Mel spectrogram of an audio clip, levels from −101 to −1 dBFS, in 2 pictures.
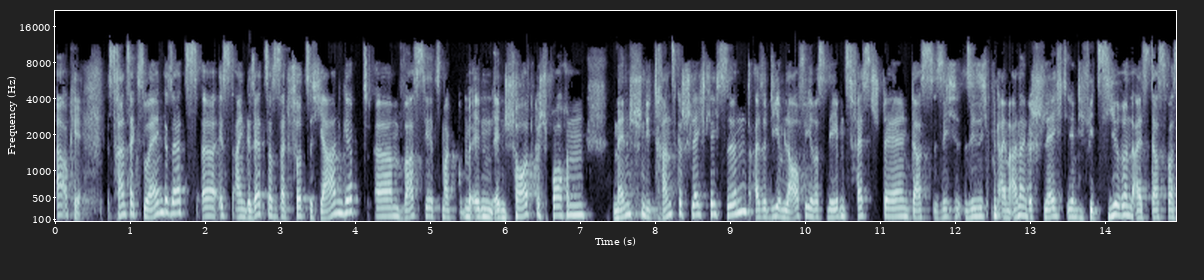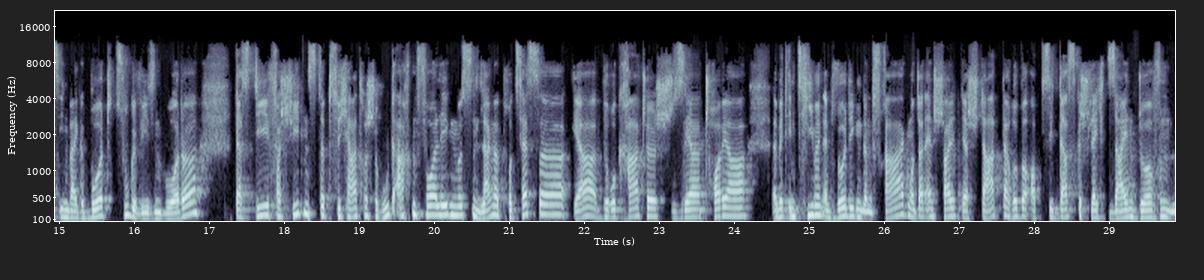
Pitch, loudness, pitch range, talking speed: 150 Hz, -18 LUFS, 140-170 Hz, 155 wpm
